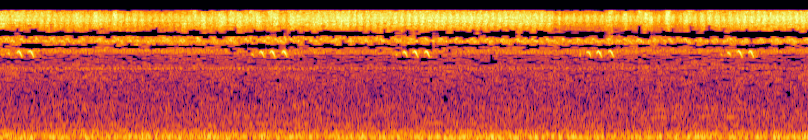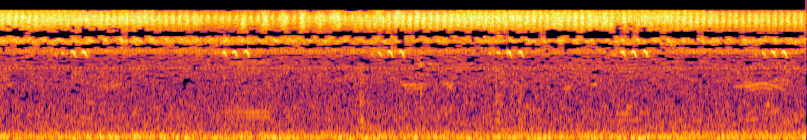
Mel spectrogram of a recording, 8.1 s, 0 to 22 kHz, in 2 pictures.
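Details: One-legged red-legged grasshopper recorded on 15 September 2019, making short, high, dry ticking bursts repeated roughly every 0.7 seconds, over steady hiss and low background rumble.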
